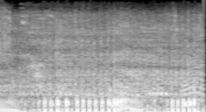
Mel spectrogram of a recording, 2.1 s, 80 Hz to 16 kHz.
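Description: A 2024 Honda CRF250F dirt bike engine revs hard up close in the desert heat, with a throaty pulsing rumble that surges and dips under the rider's throttle.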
